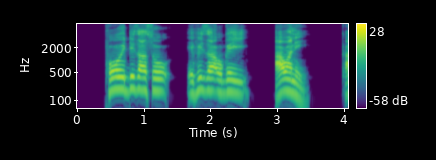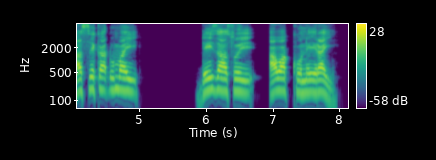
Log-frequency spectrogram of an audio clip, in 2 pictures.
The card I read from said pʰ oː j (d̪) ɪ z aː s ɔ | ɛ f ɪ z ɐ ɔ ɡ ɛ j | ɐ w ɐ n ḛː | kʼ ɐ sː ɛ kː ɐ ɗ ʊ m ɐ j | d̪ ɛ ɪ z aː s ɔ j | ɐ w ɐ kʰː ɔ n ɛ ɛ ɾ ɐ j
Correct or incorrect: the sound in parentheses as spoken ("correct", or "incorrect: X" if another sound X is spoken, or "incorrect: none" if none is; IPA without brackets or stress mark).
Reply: correct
